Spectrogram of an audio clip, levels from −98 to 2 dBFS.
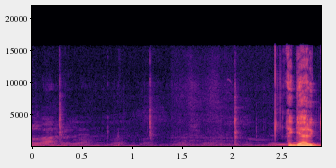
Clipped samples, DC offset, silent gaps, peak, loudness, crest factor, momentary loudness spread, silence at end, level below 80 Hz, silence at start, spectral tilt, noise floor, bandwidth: under 0.1%; under 0.1%; none; -6 dBFS; -22 LUFS; 22 dB; 29 LU; 0 s; -52 dBFS; 2.55 s; -5.5 dB/octave; -56 dBFS; 16 kHz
